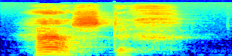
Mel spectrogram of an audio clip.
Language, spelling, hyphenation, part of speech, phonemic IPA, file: Dutch, haastig, haas‧tig, adjective, /ˈɦaːs.təx/, Nl-haastig.ogg
- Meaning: 1. hasty, rash, impetuous 2. irritable, quick to anger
